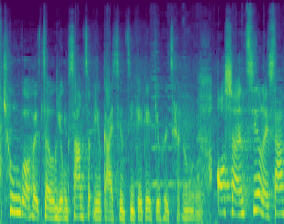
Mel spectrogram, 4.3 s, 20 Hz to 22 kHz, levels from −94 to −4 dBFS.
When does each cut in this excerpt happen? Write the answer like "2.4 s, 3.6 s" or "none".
none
